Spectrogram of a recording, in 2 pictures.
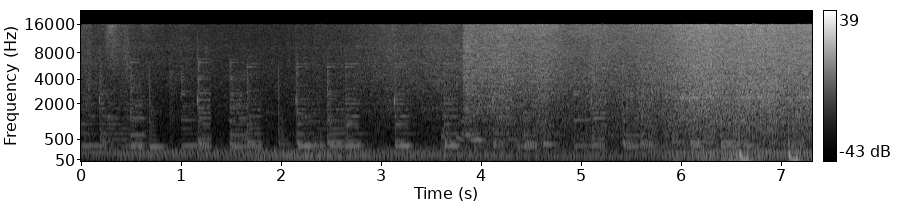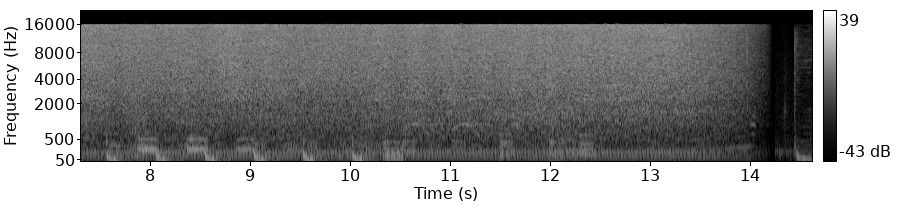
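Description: Background music with a steady beat, joined from about five seconds in by the loud, even hiss of a car-wash pressure wand spraying water against a travel trailer.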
